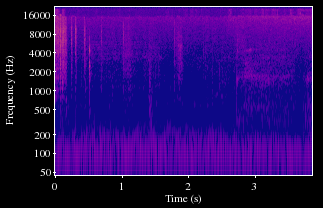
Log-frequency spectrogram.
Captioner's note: crinkling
